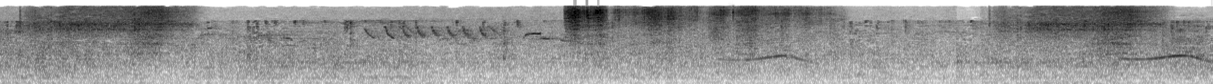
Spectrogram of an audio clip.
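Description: Sand sliding off a small metal toy shovel into the drum of a miniature cement mixer: short rustling pours, one at the start and others about three and five seconds in.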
